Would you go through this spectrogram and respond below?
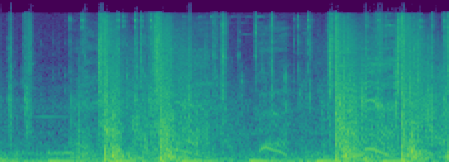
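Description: A sniper shotgun fired in the Borderlands game, several sharp, loud blasts spaced about a second apart amid faint game effects and a quiet voice.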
